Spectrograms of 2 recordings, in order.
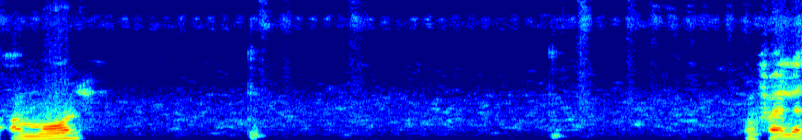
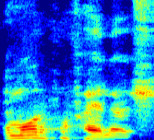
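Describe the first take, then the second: First: Amorphophallus drawn out very slowly, syllable by syllable. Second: Said in the usual way. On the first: Shown as a demonstration. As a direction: stretch amorphophallus into slow separate syllables. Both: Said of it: "जैसे हम लोग पढ़ते हैं".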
